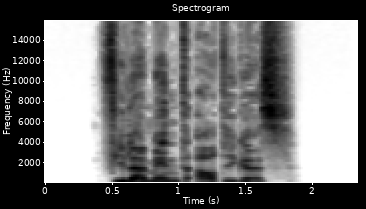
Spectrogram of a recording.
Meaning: strong/mixed nominative/accusative neuter singular of filamentartig
- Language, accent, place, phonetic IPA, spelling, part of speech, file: German, Germany, Berlin, [filaˈmɛntˌʔaːɐ̯tɪɡəs], filamentartiges, adjective, De-filamentartiges.ogg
